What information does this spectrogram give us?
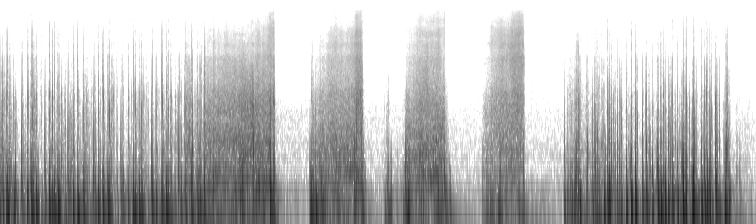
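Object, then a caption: Plastic shower cap. Long pink acrylic nails scratch and tap all over a pink plastic shower cap with a cat print pulled over a recorder. Dense bursts of crinkly rustling and rapid tapping thump heavily in the low end, broken by short silent pauses, then the quick tapping picks up again.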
